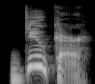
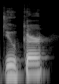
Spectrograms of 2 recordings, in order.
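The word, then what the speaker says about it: Duiker: got duker which is how I've been told is exactly how you pronounce it duker not not G liquor not juicer evidently uh Erickson was on a podcast and pronounced it duker yeah that's what I'm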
